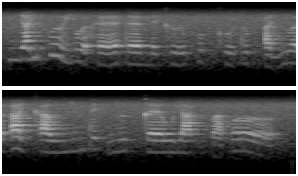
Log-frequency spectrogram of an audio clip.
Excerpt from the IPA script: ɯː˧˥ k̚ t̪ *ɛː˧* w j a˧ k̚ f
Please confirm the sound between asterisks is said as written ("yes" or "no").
yes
